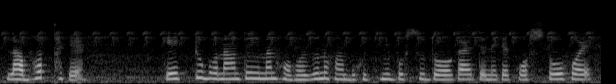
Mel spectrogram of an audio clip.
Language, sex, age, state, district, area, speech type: Assamese, female, 18-30, Assam, Lakhimpur, rural, spontaneous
